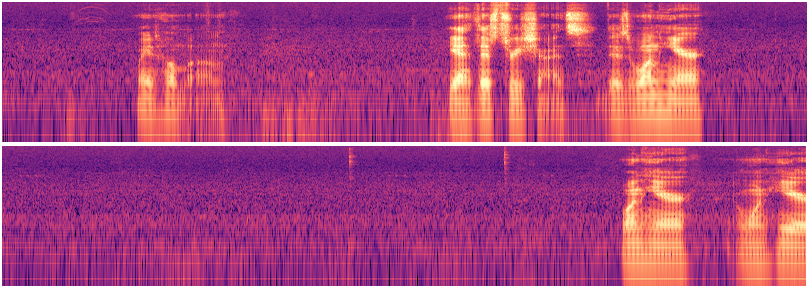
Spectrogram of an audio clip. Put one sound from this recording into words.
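A young man speaks casually and close to a microphone, in short bursts.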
